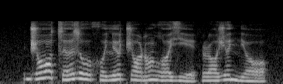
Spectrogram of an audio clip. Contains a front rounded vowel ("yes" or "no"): no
